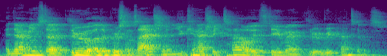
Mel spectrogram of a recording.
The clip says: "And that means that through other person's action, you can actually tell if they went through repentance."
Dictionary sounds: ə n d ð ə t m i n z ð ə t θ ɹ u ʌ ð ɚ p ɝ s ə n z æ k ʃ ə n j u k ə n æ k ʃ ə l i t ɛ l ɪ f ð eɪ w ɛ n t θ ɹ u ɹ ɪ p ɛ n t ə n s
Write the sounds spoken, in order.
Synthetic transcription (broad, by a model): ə n ð ə t m i n z ð ə t θ ɹ u ʌ ð ɚ p ɝ s ə n z æ k ʃ ə n j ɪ k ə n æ k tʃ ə l i t ɛ l ɪ f ð eɪ w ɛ n θ ɹ u ɹ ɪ p ɛ n t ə n s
